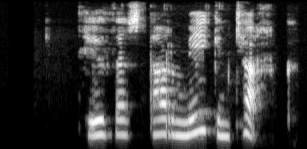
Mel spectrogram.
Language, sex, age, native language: Icelandic, female, 9, Icelandic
